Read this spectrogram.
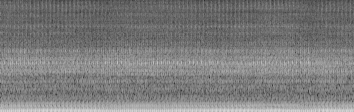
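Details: Fresh-built engine at steady idle with a regular knock, roughly three per second, over the low rumble; knocking inside, cause not pinned down.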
